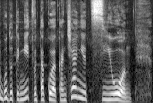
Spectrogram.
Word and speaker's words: -tion: например иор понятно Да здесь аккуратно произносим Цион вот как будто цирк цыплёнок звучание этого суфикса аффикса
